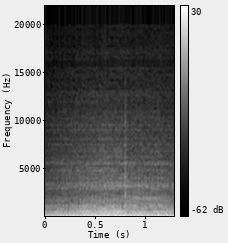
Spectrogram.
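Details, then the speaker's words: 2025 Suzuki Smash motorcycle at about 5,900 km after an oil change, revved outdoors to check an earlier ticking: short even rev, smooth low drone with no ticking on top; the early tick has gone and the engine sounds healthy. "Ayan, nire-rev ko may naririnig pa ba kayo? Parang wala na. Goods na yung tunog ng makina niya"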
